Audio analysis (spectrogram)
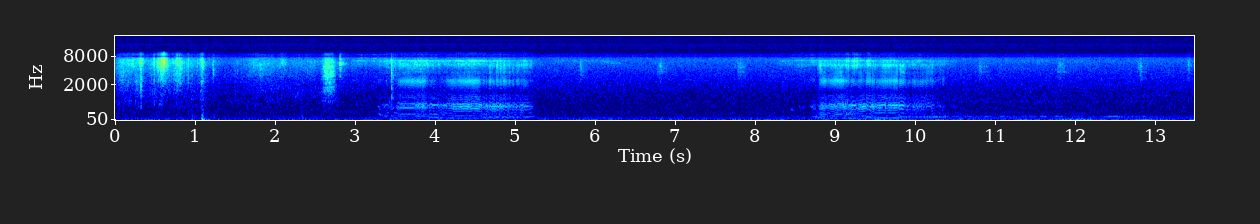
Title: snappie the snoring shih tzu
